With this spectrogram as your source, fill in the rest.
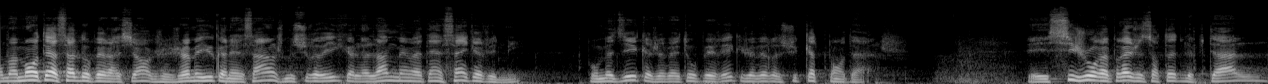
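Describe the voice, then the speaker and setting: A man with a Quebec accent, fairly high-pitched, at a moderate pace with ordinary pitch variation. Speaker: witness giving testimony. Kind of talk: testimony; reading aloud.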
